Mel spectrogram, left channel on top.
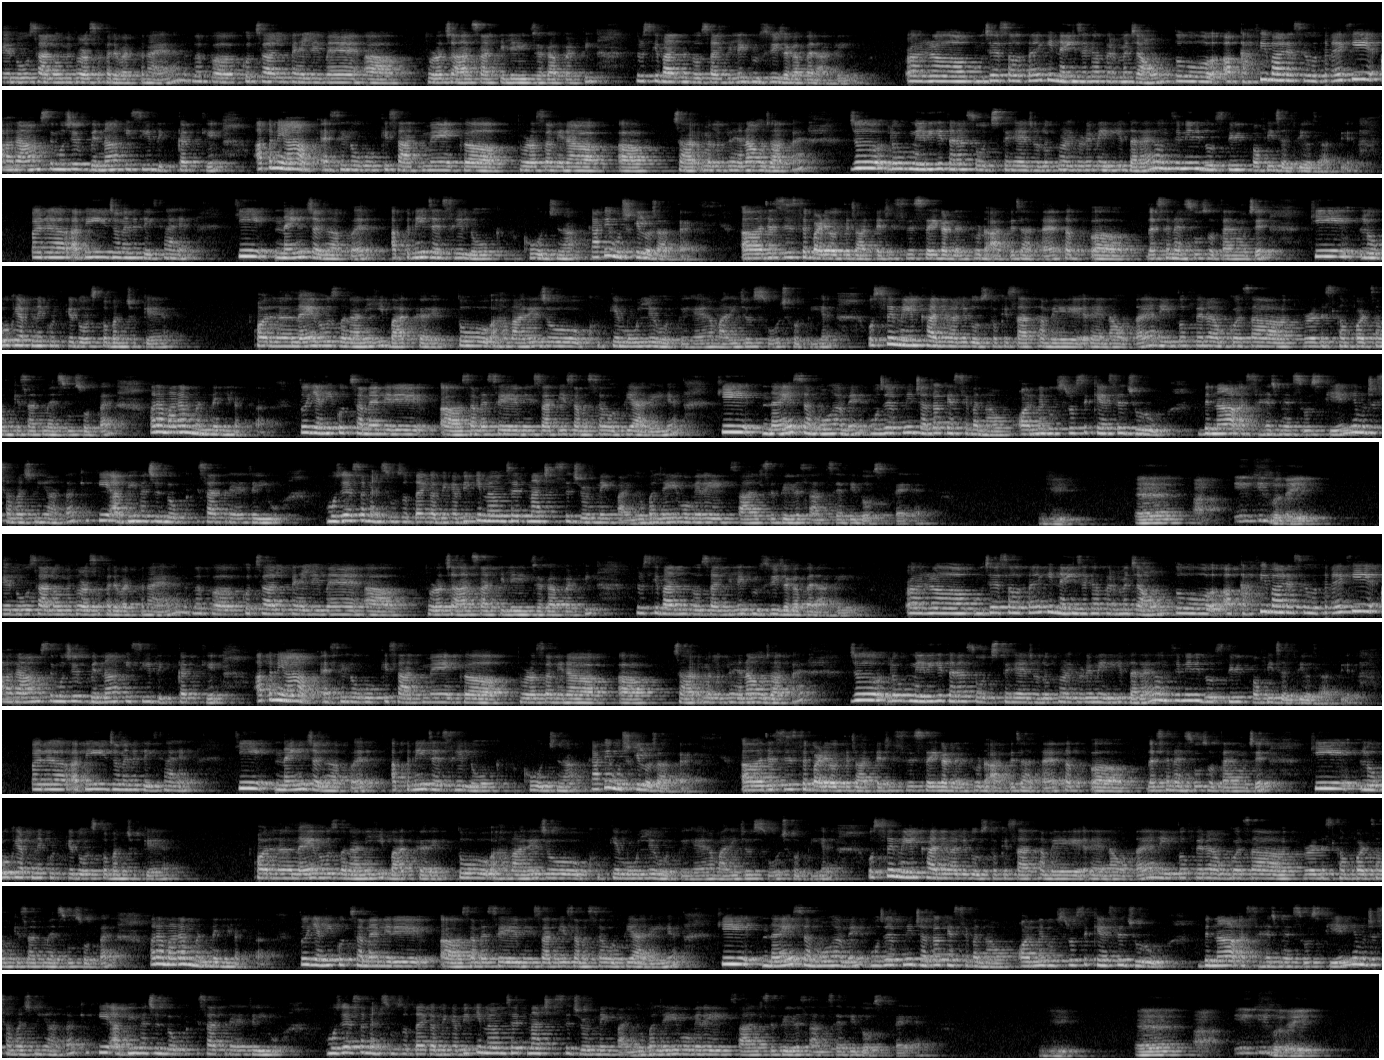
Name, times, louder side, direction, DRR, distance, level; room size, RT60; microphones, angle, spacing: voice 1, 0.0-3.9 4.3-8.6 9.0-20.2 20.5-27.5 27.9-29.5 29.9-32.5 32.8-34.5 35.0-43.1 43.9-47.2 47.5-57.8 58.2-78.2, left 1 dB, 10° left, 1 dB, 2.0 m, -22 dB
voice 2, 80.3-82.0, equal, 50° left, -4 dB, 5.2 m, -26 dB
16.0 x 12.5 x 5.7 m, 0.64 s
head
